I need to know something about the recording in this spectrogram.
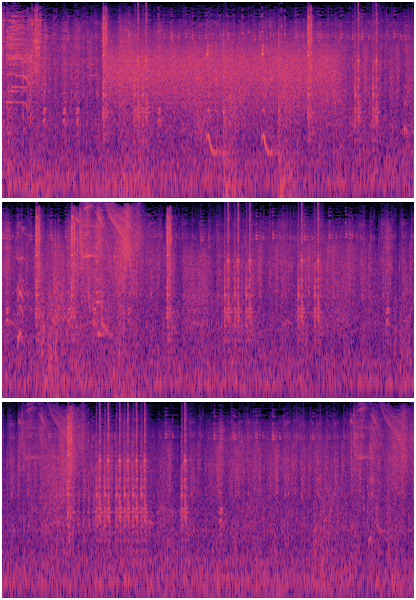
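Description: Metal blades clang and slash in quick strikes.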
